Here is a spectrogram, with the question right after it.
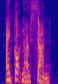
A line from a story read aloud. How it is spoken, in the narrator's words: the man spat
